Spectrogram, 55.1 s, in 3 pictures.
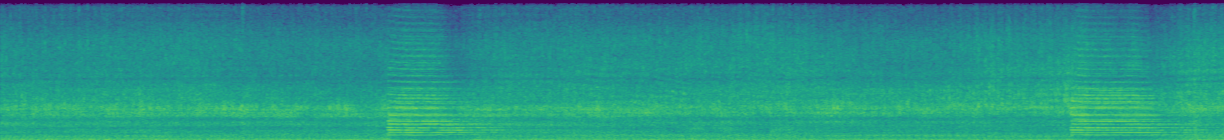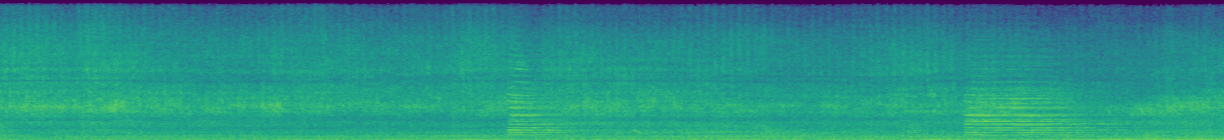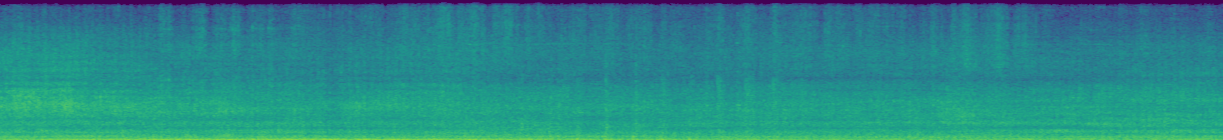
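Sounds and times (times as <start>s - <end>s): freight train rumbling and rattling: 0.0s - 55.0s
train horn: 5.8s - 7.8s, 16.0s - 18.3s, 25.9s - 27.1s, 32.8s - 35.4s.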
